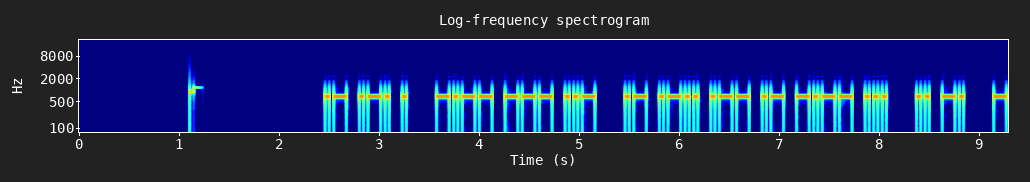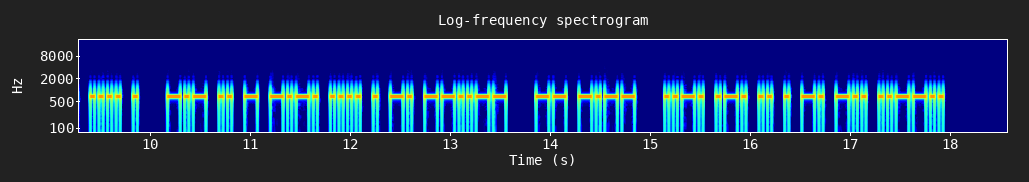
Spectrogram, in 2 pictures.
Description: Morse code, heard as a keyed tone, about 28 wpm, 700 Hz. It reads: ARE YOU ALWAYS IN THE KITCHEN, MY FRIEND?
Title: Sentences from Top 1400 Words 28wpm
